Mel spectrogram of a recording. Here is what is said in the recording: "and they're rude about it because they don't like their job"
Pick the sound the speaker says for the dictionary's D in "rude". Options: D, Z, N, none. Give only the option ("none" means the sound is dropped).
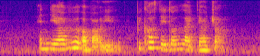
none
